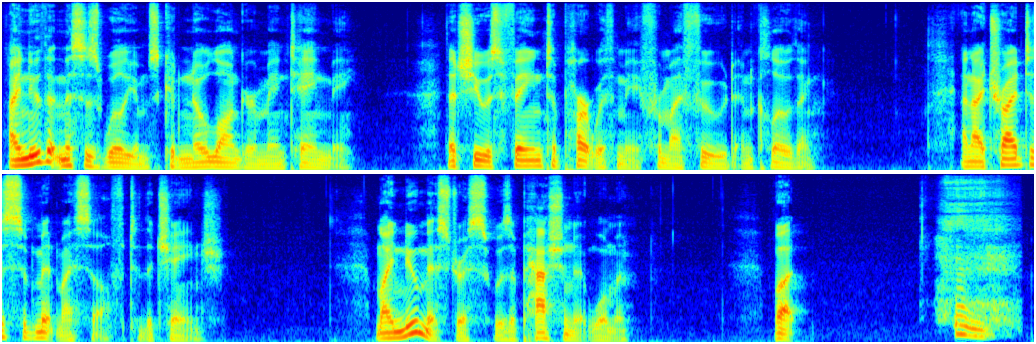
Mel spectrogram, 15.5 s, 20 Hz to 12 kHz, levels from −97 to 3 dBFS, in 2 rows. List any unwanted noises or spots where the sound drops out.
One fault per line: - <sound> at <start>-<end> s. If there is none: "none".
- sigh at 14.6-15.4 s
